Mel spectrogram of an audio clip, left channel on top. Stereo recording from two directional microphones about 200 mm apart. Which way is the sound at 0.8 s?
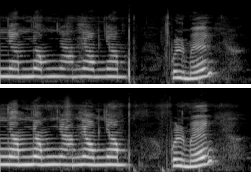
5° right (ahead or behind).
